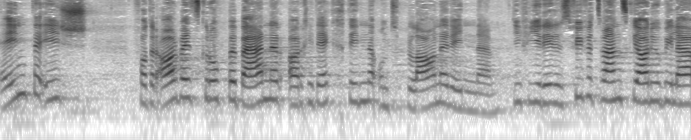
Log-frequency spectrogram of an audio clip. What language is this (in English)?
Swiss German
